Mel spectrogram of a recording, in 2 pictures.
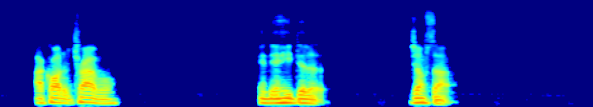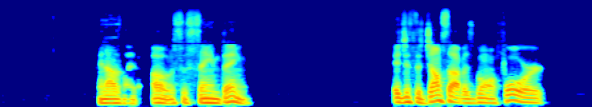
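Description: A man speaks with animation into a microphone, heard through an online call, in short bursts with pauses.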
